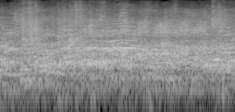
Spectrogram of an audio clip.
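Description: Comedy-club audience laughing steadily after a stand-up joke's punchline.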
